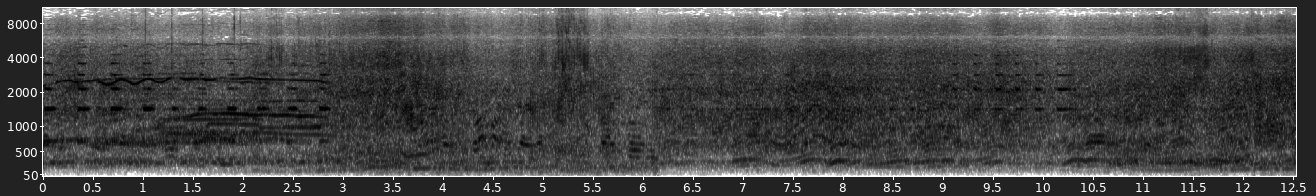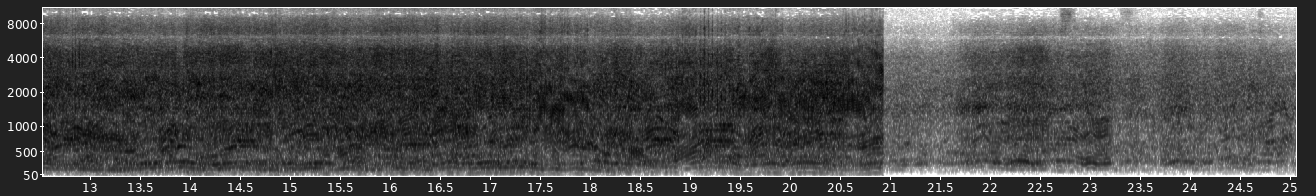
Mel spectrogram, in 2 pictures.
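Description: Several enduro dirt bike engines revving, their pitch rising and falling with the throttle as the bikes climb and jump. About three quarters of the way through the sound drops suddenly and becomes quieter.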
